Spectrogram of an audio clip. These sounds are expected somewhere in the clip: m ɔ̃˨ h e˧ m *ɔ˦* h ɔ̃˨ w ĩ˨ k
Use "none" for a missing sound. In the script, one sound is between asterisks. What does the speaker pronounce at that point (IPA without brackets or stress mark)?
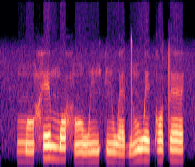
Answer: ɔ˧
